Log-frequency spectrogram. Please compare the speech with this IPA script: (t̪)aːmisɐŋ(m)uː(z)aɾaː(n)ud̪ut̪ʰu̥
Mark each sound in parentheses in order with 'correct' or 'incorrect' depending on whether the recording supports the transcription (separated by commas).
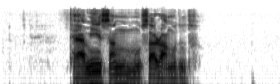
incorrect, correct, incorrect, incorrect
